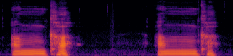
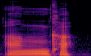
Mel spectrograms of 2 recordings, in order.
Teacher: For example, if you had the anusvara before a K sound, then it would be anka, anka. You just nasalize before you make the K sound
